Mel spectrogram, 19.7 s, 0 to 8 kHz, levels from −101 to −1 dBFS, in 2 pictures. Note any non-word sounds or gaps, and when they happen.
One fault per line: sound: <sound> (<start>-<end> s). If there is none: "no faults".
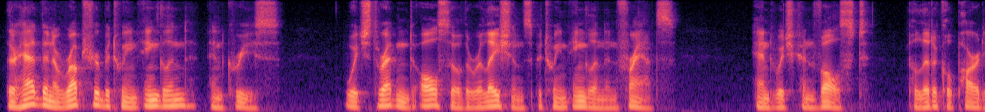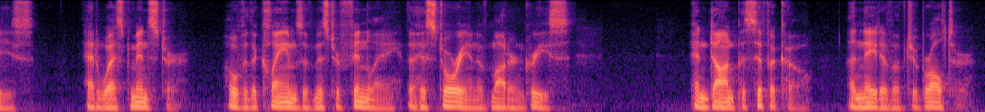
no faults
